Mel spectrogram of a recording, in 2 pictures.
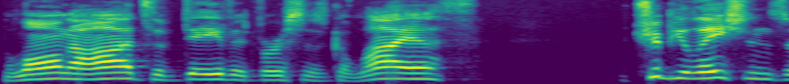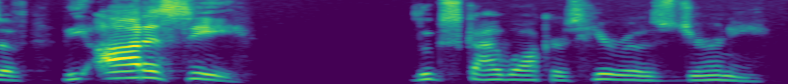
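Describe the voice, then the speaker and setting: High-pitched man preaching a sermon. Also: darkish tone, no room sound. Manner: earnest, rhetorical questions, deliberate dramatic phrasing. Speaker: preacher, ministerial intern. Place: church service, speaking to a congregation.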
